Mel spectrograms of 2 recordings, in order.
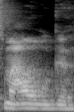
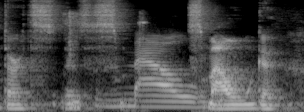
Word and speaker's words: Smaug: You gotta say it's Smaug, because that's how Tolkien wanted it to be pronounced. Smaug.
